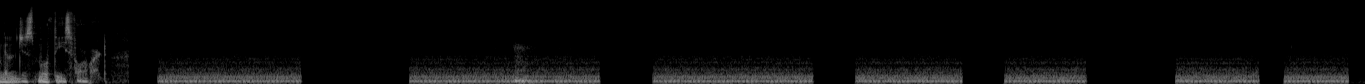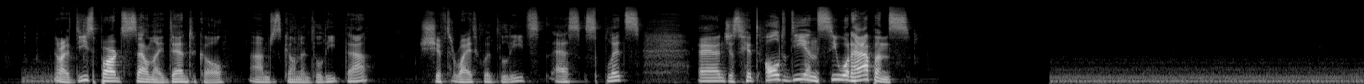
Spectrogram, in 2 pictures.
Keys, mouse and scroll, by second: 0.1 click, 1.3 click, 1.5 space, 1.9-2.2 ctrl+scroll up 2, 2.2-2.8 ctrl+scroll down 2, 2.9 space, 3.1 click, 3.8-5.2 drag, 4.0 space, 5.9 space, 6.2 click, 6.4 space, 7.2 click, 8.0 space, 8.3-10.1 drag, 8.4 space, 9.6-15.5 typing, 11.2 click, 11.5 click, 11.7-13.9 drag, 14.3 click, 15.2 click, 16.1-16.7 ctrl+scroll down 1, 16.6-19.9 ctrl+shift+drag, 16.9-18.0 ctrl+shift+middle drag, 16.9-18.0 ctrl+shift+right drag, 21.4 alt+d, 22.0 ctrl+click, 22.6 right click, 22.7-23.9 ctrl+drag, 23.1-23.8 ctrl+scroll up 1, 24.0 space.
